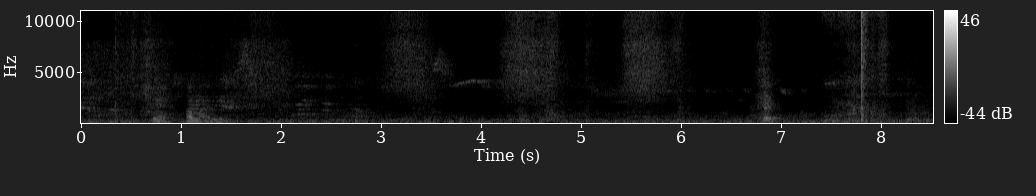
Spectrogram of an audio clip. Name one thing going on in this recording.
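A plastic spatula scrapes and taps against a plastic tray.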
